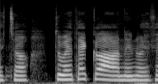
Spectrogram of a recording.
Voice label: "glaan", Welsh

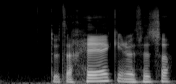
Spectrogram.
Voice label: "rheg", Welsh

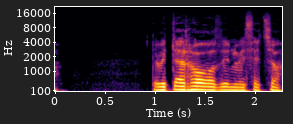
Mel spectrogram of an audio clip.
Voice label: "rhodd", welsh

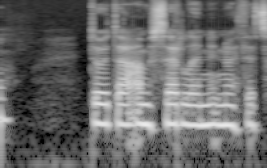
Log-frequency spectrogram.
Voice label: "amserlen", Welsh

